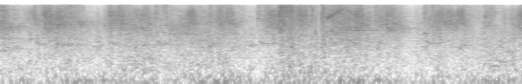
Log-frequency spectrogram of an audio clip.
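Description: Magical blasts whoosh and crackle in a fantasy battle.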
